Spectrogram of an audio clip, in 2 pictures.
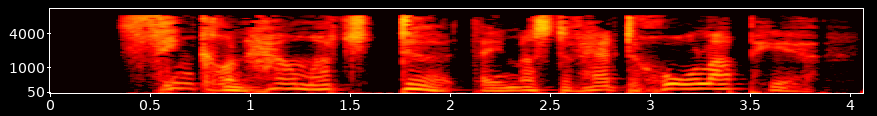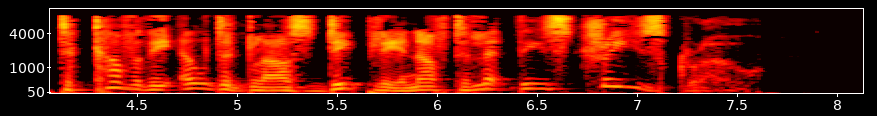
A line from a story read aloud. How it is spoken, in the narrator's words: whispered Locke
